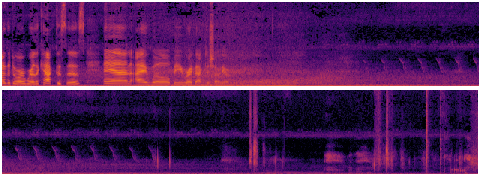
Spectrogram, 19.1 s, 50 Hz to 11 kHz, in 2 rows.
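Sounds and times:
low hum: 0.0s - 19.0s
low rumble: 0.0s - 19.0s
bird calling downward notes: 6.8s - 16.5s.

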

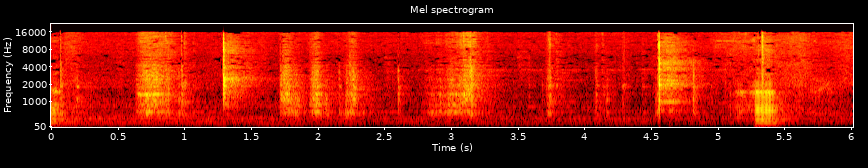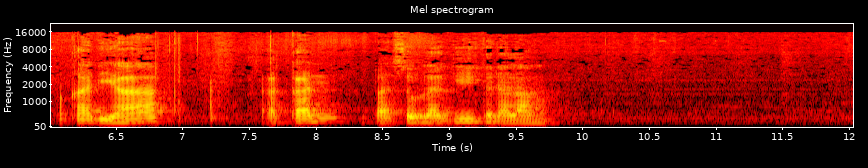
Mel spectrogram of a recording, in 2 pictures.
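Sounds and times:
staples scraping: 0.0s - 1.1s, 1.7s - 3.4s.

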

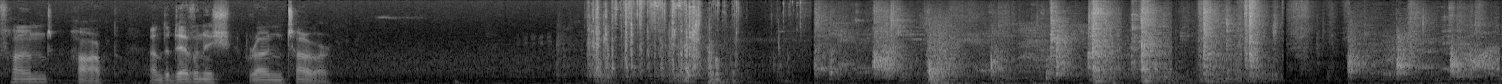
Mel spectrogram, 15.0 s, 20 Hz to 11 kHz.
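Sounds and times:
door opening: 5.6s - 8.1s, 10.9s - 12.9s
key turning in door lock: 5.8s - 8.1s.

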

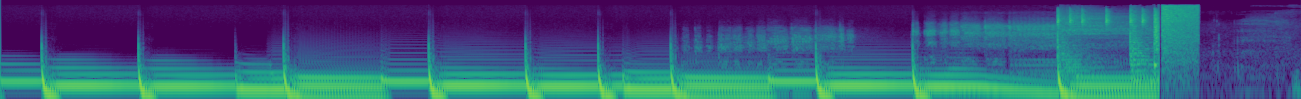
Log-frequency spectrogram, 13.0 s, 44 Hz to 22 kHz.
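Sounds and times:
drum machine beats: 0.0s - 0.8s, 1.4s - 1.8s, 2.8s - 9.6s, 10.6s - 11.8s
synth bass notes: 0.0s - 12.0s.

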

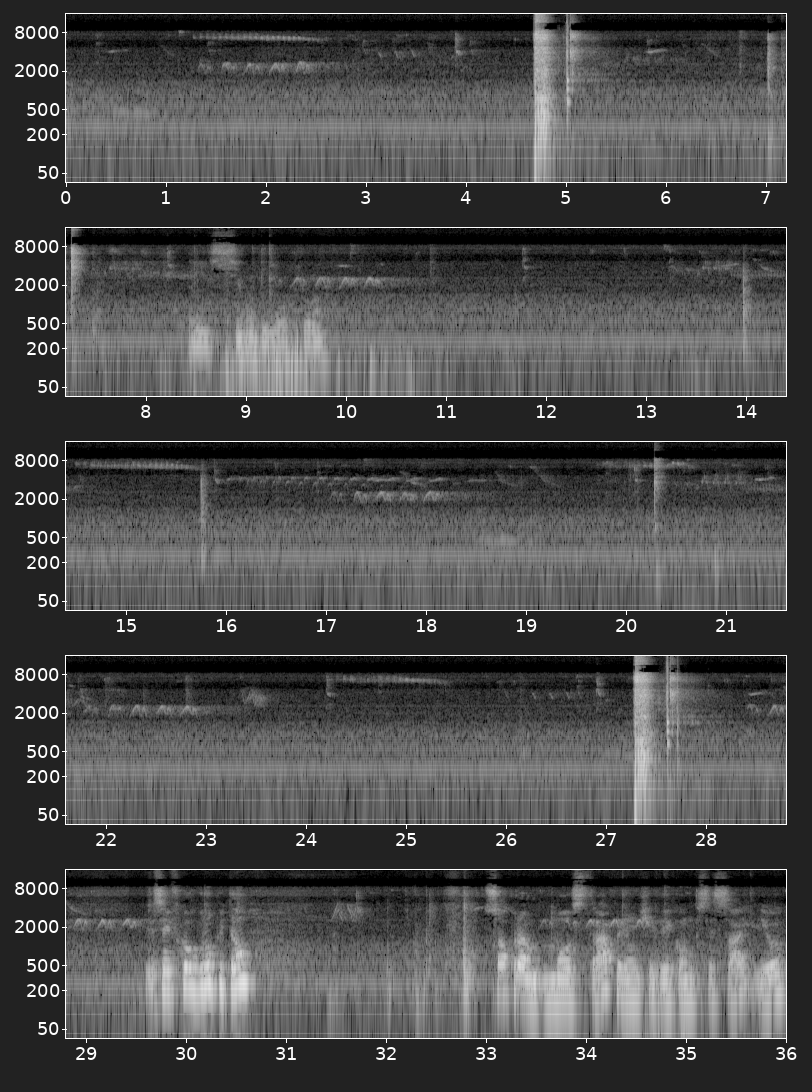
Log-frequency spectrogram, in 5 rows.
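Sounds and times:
birds chirping: 0.0s - 36.0s
insects chirping: 0.0s - 36.0s
air rifle shot: 4.7s - 5.5s, 27.3s - 28.0s
rifle handling clicks: 27.6s - 27.9s.

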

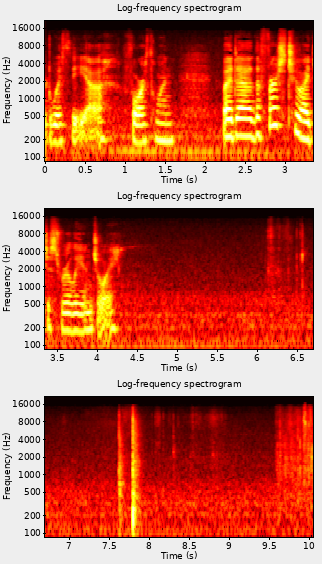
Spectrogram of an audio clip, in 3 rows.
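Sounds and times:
paper envelopes rustling: 6.1s - 6.6s, 9.6s - 10.0s.

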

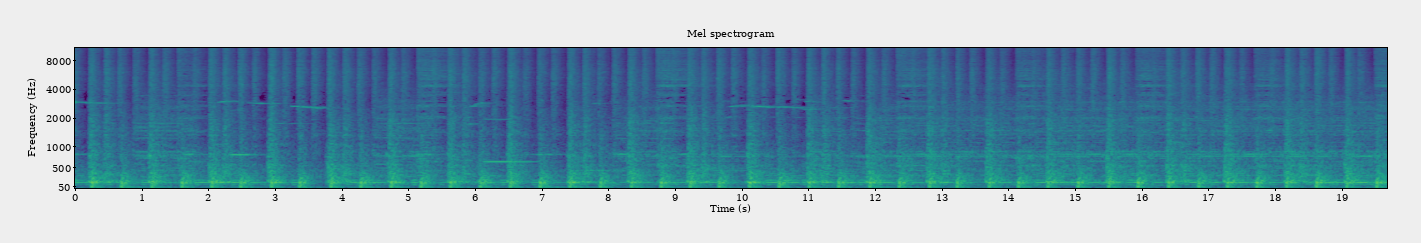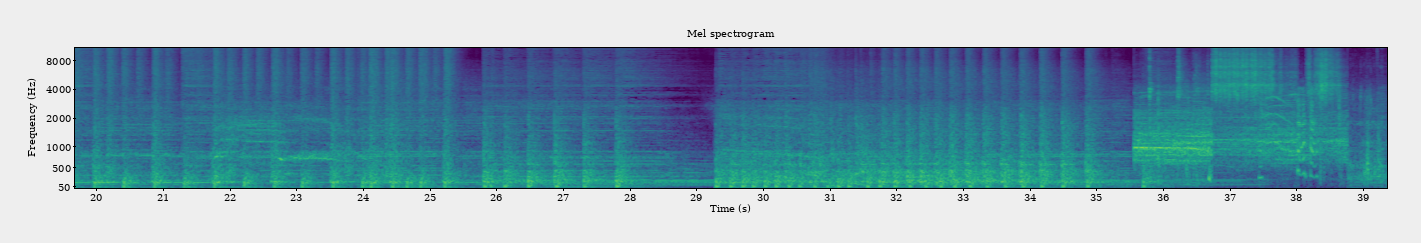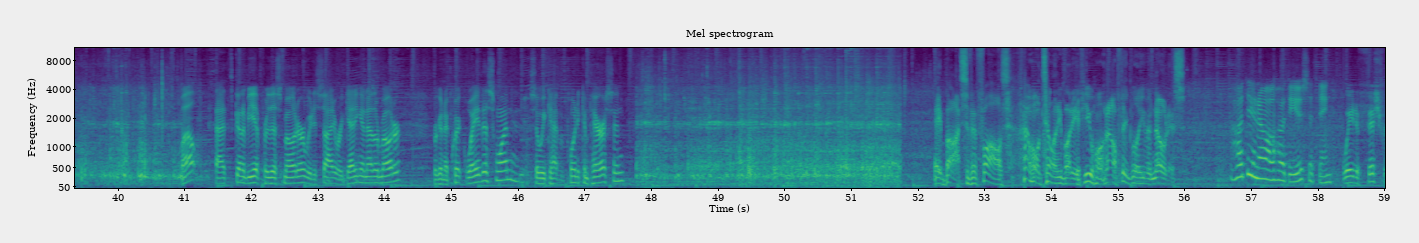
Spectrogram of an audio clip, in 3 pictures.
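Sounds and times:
music with drum-kit beat: 0.0s - 38.8s.

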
